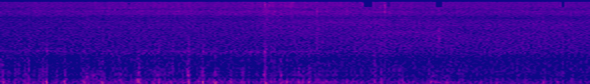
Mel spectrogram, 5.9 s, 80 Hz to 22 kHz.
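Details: 32-inch Summerset TRL grill back burner: low, uneven rumble broken by irregular soft pops and puffs with a faint tick, not lighting cleanly; burner misfire.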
